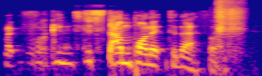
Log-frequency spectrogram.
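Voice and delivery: ordinary talk, nothing marked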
